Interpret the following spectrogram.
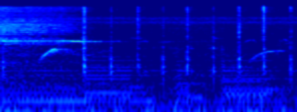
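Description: Quiet background music, with held tones, a light ticking beat and two short rising chirps.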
